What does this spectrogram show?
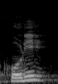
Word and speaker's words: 高麗: 그러면 리을과 이응을 따가지고 고리라고 읽어라.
